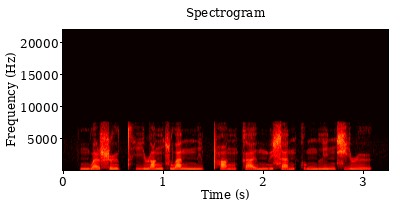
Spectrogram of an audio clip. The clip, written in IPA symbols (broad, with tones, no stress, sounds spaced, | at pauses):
n̪ w ä˧˥ ʂ ɻ̩˥˩ t̪ʰ i˧˥ ɻ ɑ˥˧ ŋ s w a˥˩ n n̪ i˧˥ pʰ ɑ˨˩ ŋ k a˧˥ ɪ̯ m y˥ s a˧˥ n k ʊ˧˥ ŋ l i˥ n ɕ i˥ ɻ ɻ̩˥˩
